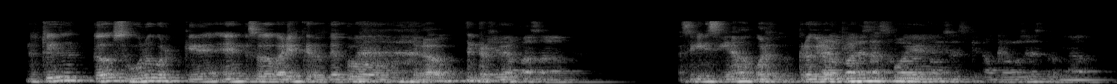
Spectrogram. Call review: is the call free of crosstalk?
No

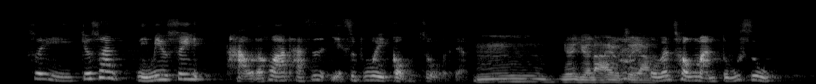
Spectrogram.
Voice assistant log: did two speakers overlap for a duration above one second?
No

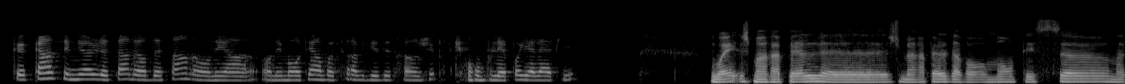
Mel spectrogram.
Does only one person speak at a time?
Yes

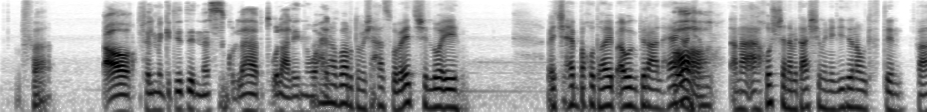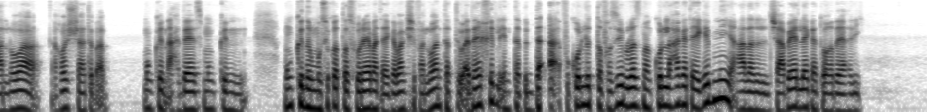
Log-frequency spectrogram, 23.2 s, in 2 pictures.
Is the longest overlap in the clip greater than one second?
No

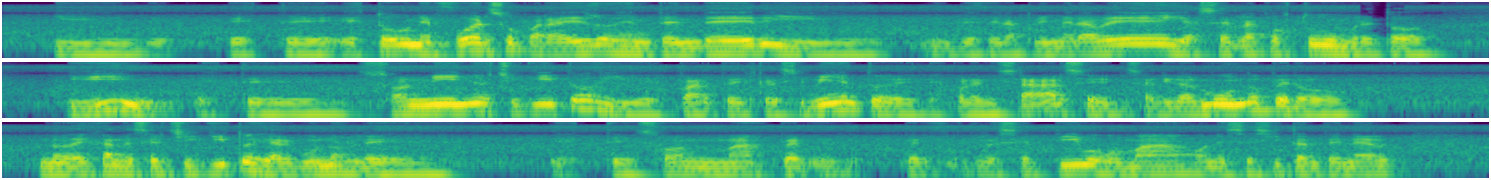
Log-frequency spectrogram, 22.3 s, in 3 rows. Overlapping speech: No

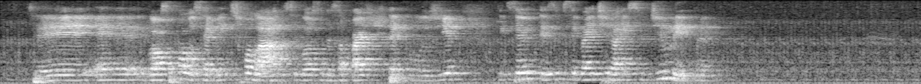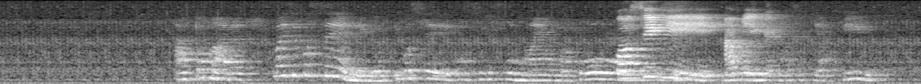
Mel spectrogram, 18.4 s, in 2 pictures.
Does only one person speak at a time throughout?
No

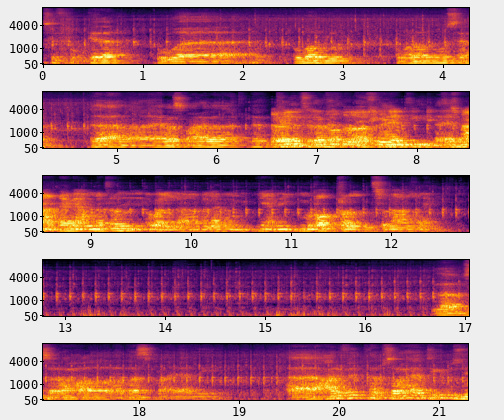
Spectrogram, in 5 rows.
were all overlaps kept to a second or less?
No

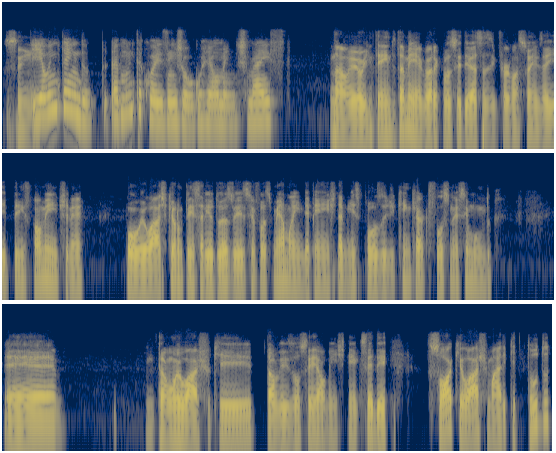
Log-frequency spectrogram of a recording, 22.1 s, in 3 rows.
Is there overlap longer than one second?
No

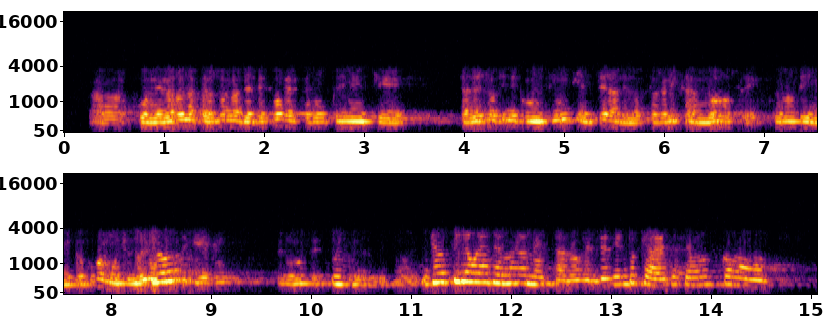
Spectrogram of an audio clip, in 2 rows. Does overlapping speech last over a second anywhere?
No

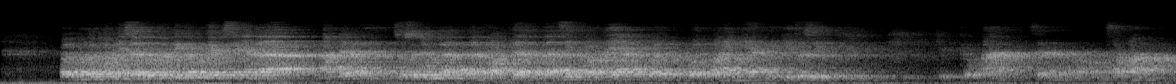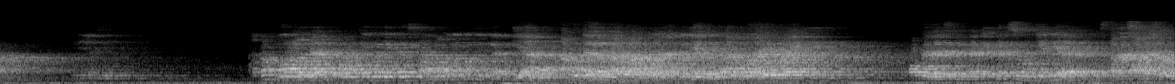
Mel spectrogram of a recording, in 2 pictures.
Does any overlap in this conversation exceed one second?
Yes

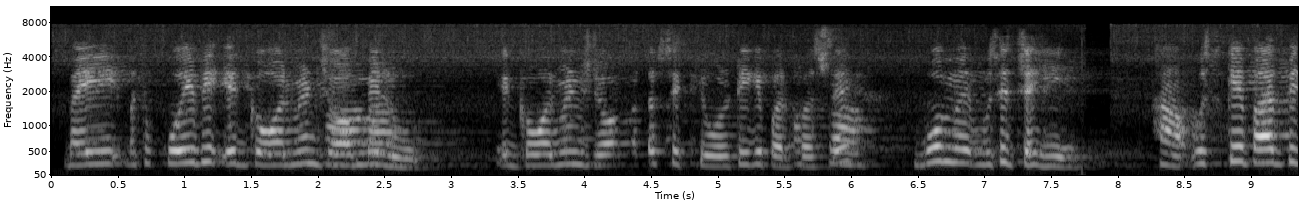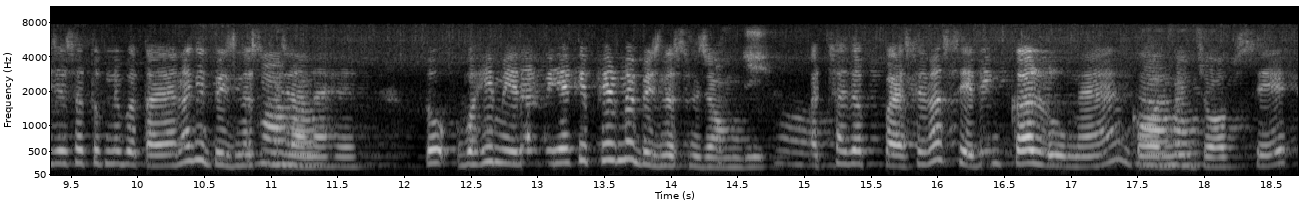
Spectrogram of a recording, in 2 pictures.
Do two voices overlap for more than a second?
No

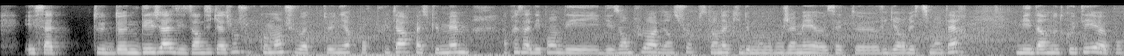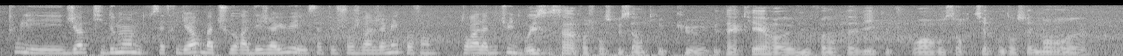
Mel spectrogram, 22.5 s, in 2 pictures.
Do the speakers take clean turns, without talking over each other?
Yes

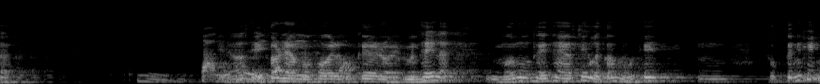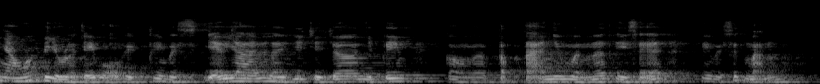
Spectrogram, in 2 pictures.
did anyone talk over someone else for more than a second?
Yes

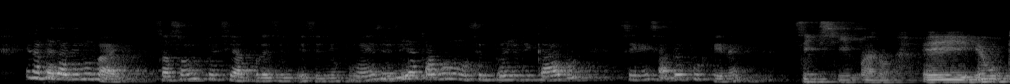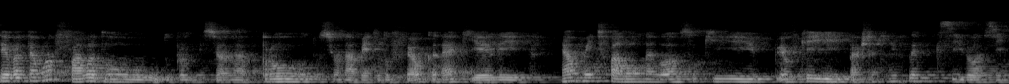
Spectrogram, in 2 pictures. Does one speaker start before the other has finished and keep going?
No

